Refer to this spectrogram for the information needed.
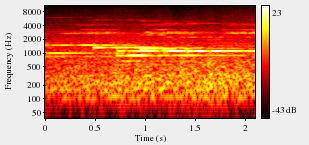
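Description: A loud garbage truck rumbles past, its engine noise layered with steady, high-pitched mechanical whining tones that hold through the whole moment without pause.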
